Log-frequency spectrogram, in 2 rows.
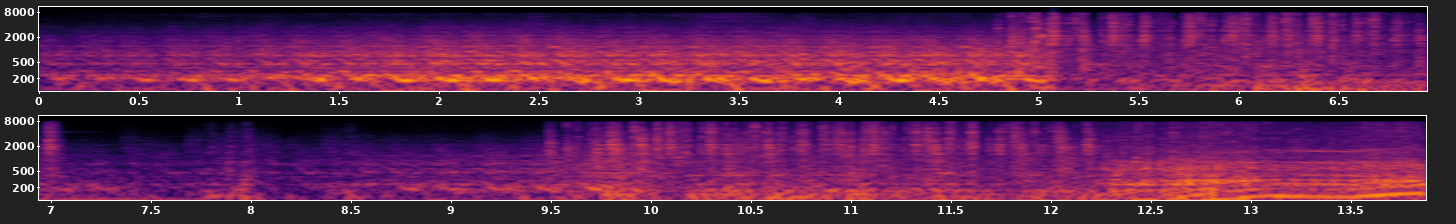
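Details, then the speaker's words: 1956 Hough H-50 loader, 6-cylinder BD 240 engine, after a tune-up with the plugs confirmed sparking; started with the choke pulled partly out and 8 or 10 pumps of gas. Cranking stops after a few seconds and it catches quickly into a steady, smooth idle, a clean easy start. "There you go. That was easy enough. If that tractor will continue to start like that now for a good while, I'll be fine."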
